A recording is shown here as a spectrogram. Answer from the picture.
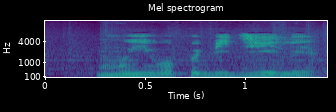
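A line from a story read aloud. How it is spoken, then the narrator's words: Joyful. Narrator (Russian): радостно сказала Пинки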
